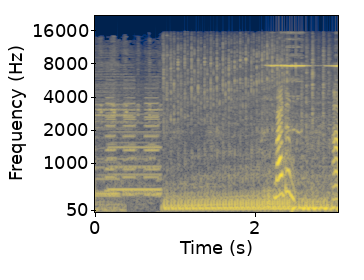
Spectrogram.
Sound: bike revving

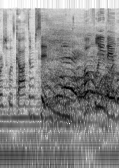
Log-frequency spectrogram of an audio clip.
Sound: crowd gasps

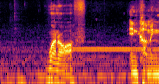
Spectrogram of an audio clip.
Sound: alert tone

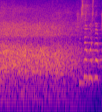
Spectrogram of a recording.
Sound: audience laughs

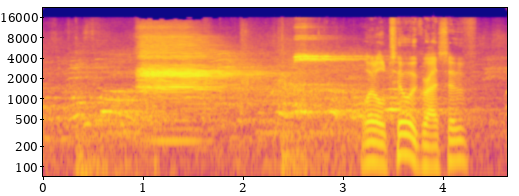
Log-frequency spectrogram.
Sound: siren buzzing

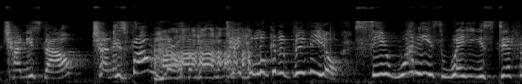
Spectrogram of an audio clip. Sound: laughter

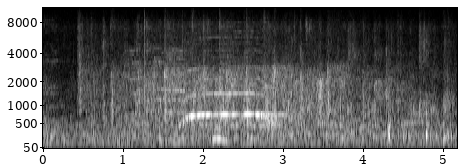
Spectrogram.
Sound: cheering

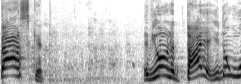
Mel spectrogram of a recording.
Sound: audience laughs

